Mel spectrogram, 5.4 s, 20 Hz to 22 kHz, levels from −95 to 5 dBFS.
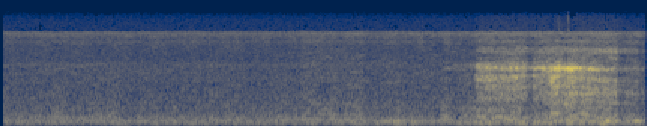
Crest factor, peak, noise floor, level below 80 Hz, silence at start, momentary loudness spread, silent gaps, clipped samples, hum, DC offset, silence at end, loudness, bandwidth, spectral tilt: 22 dB; 0 dBFS; -43 dBFS; -68 dBFS; 0.45 s; 29 LU; none; under 0.1%; none; under 0.1%; 0 s; -14 LUFS; 13.5 kHz; -2 dB/octave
